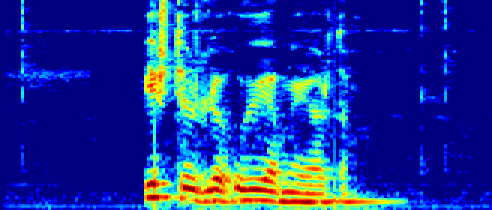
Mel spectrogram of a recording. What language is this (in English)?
Turkish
